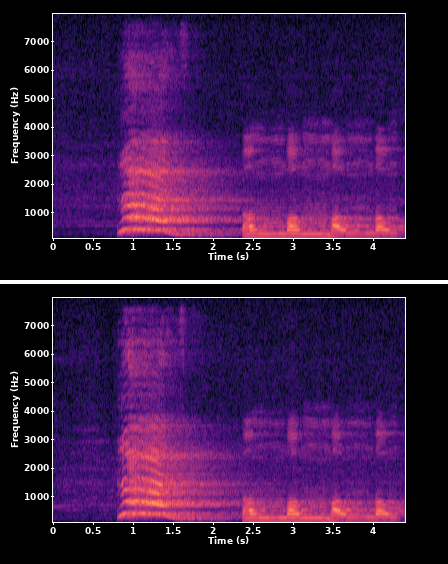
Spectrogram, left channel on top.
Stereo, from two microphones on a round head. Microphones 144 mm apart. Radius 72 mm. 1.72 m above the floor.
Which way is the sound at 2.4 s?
15° left (ahead or behind).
